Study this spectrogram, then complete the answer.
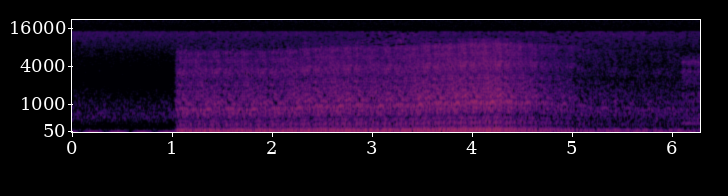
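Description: A car engine hums and revs as a car drives.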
